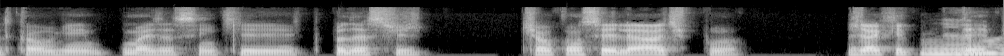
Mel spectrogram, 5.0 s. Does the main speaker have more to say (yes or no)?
yes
